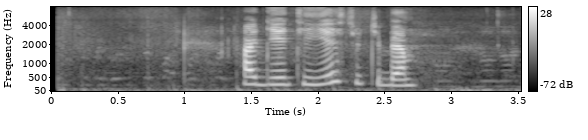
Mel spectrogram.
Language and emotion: Russian, neutral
